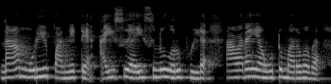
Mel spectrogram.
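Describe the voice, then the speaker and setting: A furious rich village mother shrieks insults in a fast, piercing voice, played by a woman. She scolds without pause in a domestic audio drama. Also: very high voice, fairly even intonation. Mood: scornful. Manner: shouting insults, scolding hard.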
